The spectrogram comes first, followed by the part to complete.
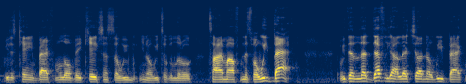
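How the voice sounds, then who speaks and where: A man with a fairly low voice talks in an unhurried, drawling way, full of fillers. He hosts a casual livestream and speaks. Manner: laid-back, drawling, many fillers. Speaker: host.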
